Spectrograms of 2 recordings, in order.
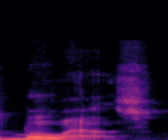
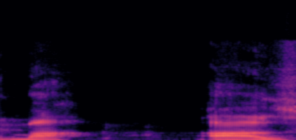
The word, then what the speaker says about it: Boaz: shared, his name was Boaz. Uh, the proper pronunciation is probably Ba Oz or Ba O.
